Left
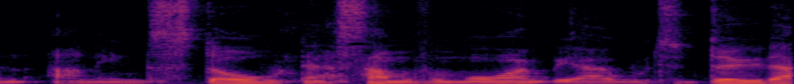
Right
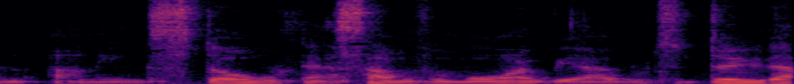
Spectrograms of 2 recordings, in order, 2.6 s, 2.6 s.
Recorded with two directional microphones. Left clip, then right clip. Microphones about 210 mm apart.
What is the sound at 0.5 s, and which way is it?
Speech, 30° left (ahead or behind).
